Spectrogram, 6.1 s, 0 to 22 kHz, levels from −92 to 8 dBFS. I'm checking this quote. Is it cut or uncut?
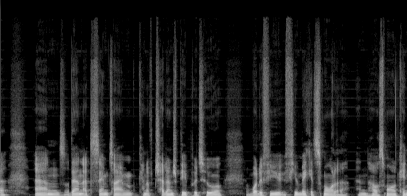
uncut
